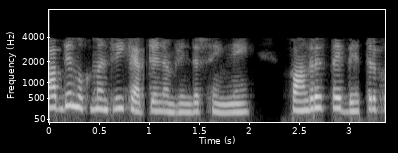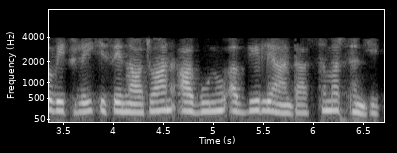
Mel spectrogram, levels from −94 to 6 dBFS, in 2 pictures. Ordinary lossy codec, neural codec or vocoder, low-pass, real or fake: AAC, 16 kbps; codec, 16 kHz, 0.8 kbps, ZipCodec; 7.2 kHz; fake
